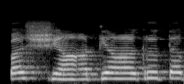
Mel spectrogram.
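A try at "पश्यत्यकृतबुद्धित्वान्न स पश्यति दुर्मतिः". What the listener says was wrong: ಪಶ್ಚಾತ್ಯ ಅಂತ ಹೇಳಬೇಡಿ ಪಶ್ತ್ಯ ದೀರ್ಘ ಇಲ್ಲ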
